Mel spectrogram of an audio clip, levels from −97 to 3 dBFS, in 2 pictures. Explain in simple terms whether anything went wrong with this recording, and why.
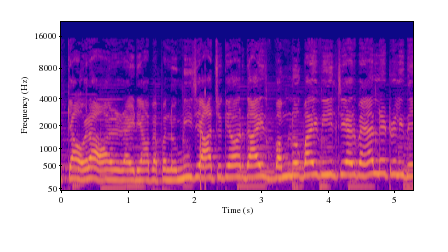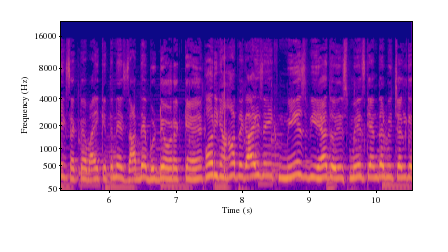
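Loud pops occur: a quick double pop at 2.09–2.18 s and a single, louder one at 7.73–7.75 s, likely electrical. Unlike a dropout, the sound continues underneath.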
